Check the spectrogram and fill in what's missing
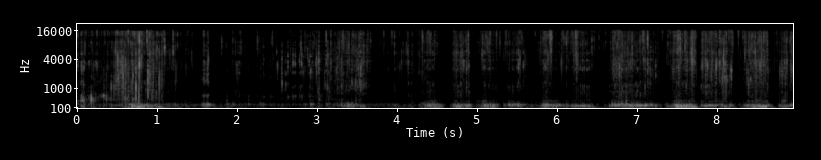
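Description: Two light-blue plastic spoons press and scrape from both sides on plastic cling film wrapped over a microphone's metal mesh grille. The result is close, crinkly crunching and rustling in uneven bursts, with a heavy low rumbling thump beneath and brighter crackle above.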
